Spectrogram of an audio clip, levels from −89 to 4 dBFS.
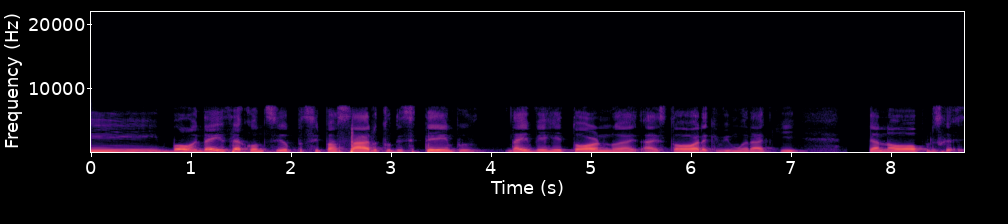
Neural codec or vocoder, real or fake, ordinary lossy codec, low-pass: none; real; none; 7.2 kHz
